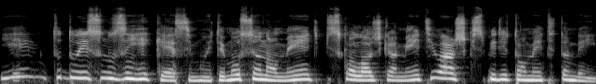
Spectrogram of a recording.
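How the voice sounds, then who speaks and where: Somewhat breathy with a dark, mellow tone, the voice moves at a fairly quick pace with hardly any pauses and very wide pitch swings, in a dry, close sound with no echo on a very clean recording with a silent background. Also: woman, fairly high pitch for a woman. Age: 60s. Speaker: motorcyclist. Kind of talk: casual chat.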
